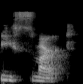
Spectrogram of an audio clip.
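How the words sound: It is said in a general accent.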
